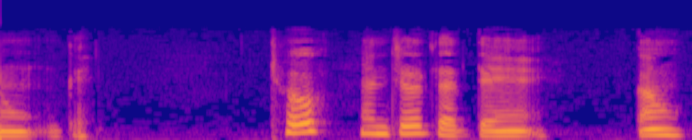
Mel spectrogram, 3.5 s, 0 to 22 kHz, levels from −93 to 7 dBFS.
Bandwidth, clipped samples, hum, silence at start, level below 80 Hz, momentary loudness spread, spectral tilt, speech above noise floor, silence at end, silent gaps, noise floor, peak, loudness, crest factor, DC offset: 9.2 kHz; under 0.1%; none; 0 s; -58 dBFS; 17 LU; -6.5 dB/octave; 41 dB; 0.05 s; none; -62 dBFS; -6 dBFS; -22 LUFS; 16 dB; under 0.1%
